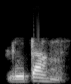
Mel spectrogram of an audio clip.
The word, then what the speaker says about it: Lutin: Ahí estuve viendo que, que, veo que te lo han corregido, sí, porque yo no lo conocía las, cosas de Rabier, que es Tantán Lután, Lutin se escribe, y tiene razón la corrección, Lután en, francés es eh, duende y estuve viendo los dibujitos y es cierto que aparte del nombre tiene cierta...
